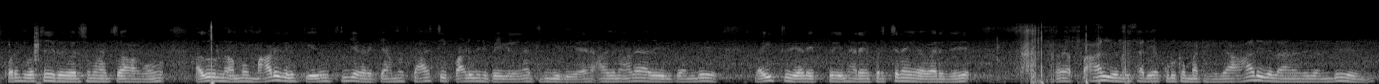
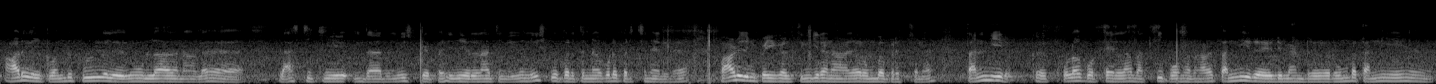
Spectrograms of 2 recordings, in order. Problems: background sounds at intervals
